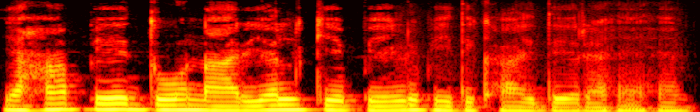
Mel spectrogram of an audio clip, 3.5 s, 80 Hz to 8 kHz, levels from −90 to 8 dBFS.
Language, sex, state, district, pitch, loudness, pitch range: Hindi, male, Jharkhand, Ranchi, 125 Hz, -14 LUFS, 115-135 Hz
